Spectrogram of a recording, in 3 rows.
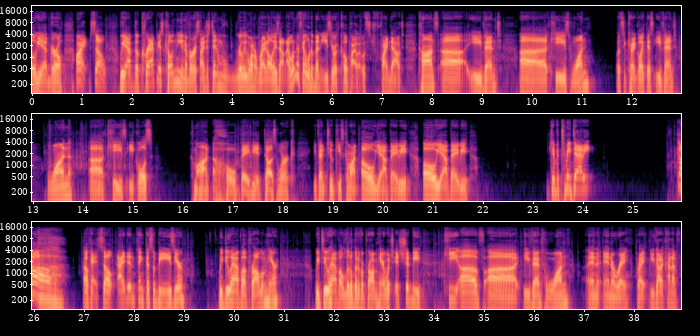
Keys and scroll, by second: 0.4 alt+{, 1.3-15.3 typing, 2.3 ctrl+d, 3.9 ctrl+u, 16.6-17.8 typing, 19.6 Tab, 19.7 Return, 20.9 Tab, 21.0 Return, 23.7 Tab, 23.8 Return, 25.7 Tab, 25.9 Return, 26.8-38.9 typing.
